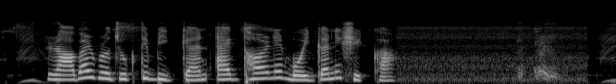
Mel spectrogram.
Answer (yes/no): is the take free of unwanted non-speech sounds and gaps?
no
